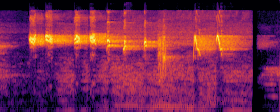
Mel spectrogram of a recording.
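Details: Javan pied starling in energetic song full of varied fill-in phrases: sharp, high whistled notes and shrill chatters in quick succession over about two seconds, with a brief buzzy descending note near the middle.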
